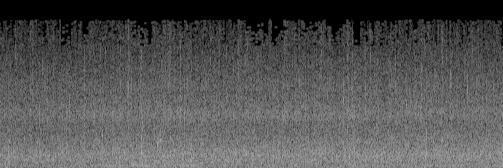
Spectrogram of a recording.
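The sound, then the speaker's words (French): Light rain: a fine, steady hiss of small drops falling, soft and even throughout with no breaks and no voices. “une fine pluie éclabousse vos oreilles.”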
